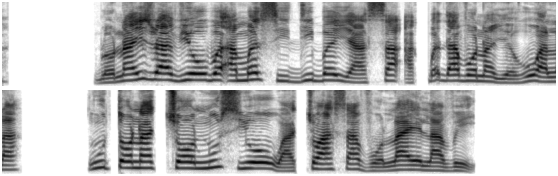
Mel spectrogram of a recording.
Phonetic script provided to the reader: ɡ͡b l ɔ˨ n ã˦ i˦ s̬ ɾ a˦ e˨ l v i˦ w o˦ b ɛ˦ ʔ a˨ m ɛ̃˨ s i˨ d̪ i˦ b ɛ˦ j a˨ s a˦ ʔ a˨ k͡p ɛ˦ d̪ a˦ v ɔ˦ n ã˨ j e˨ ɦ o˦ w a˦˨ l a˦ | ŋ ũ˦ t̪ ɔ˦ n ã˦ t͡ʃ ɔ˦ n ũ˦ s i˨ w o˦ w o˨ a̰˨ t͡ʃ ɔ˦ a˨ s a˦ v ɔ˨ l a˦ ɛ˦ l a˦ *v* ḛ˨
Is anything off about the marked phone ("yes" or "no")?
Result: no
